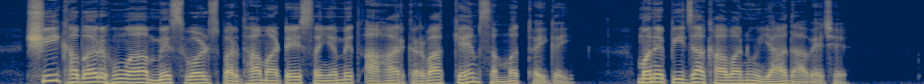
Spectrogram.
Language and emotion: Gujarati, sad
